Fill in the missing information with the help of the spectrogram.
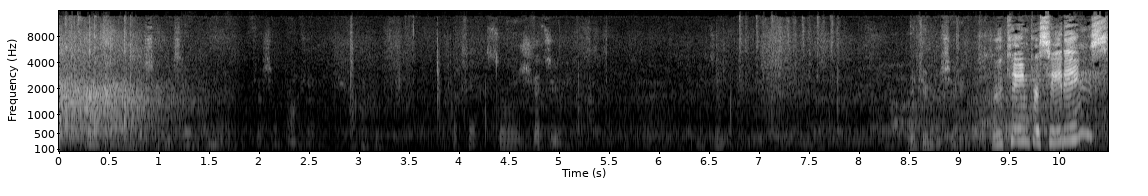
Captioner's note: some Applause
